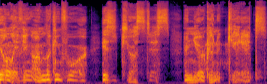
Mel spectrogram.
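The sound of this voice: This is a put-on character voice, gravelly and raspy. It moves at a moderate pace.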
